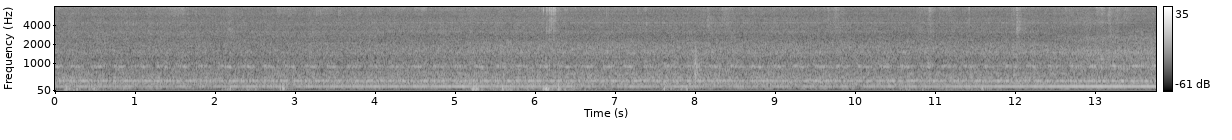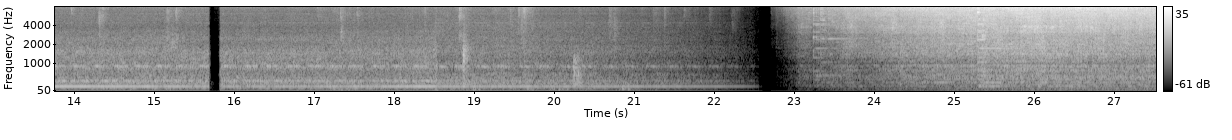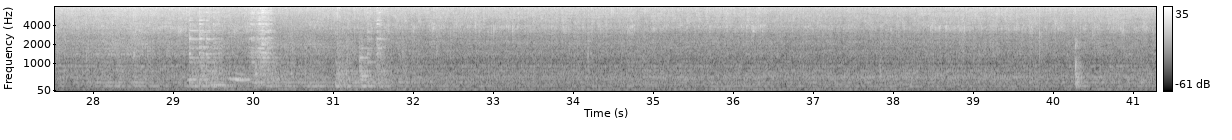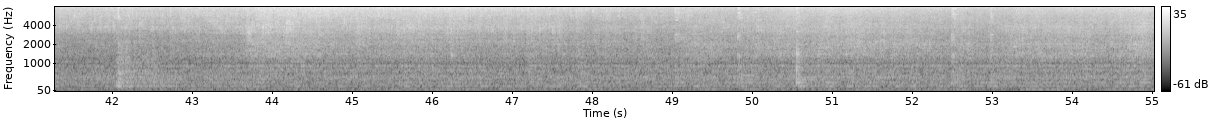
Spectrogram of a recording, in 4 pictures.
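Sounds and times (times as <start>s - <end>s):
tomatoes sizzling in oil: 22.7s - 55.0s
spatula scraping and tapping wok: 23.2s - 23.9s, 25.1s - 26.3s, 28.0s - 32.0s.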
